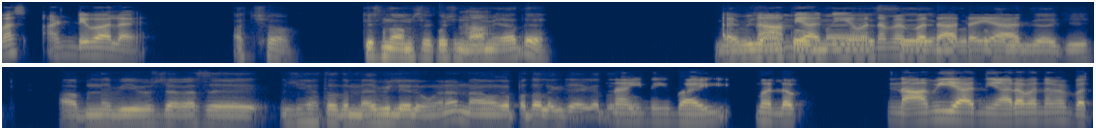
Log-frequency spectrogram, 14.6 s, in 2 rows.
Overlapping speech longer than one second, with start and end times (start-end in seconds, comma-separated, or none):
4.8-6.8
